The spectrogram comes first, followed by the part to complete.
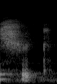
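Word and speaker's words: chic: আমাদের last idiomatic এক্সপ্রেশনটি হচ্ছে ইফোর্টলেসলি শিক, এটির উচ্চারণ হচ্ছে শিক।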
